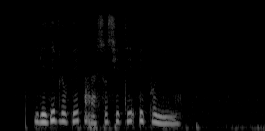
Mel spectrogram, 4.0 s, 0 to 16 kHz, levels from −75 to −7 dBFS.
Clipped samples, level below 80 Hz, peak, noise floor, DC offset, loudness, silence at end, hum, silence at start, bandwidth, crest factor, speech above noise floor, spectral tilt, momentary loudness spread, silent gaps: under 0.1%; -66 dBFS; -28 dBFS; -69 dBFS; under 0.1%; -45 LUFS; 0 s; none; 0.35 s; 11.5 kHz; 18 dB; 25 dB; -6 dB/octave; 17 LU; none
